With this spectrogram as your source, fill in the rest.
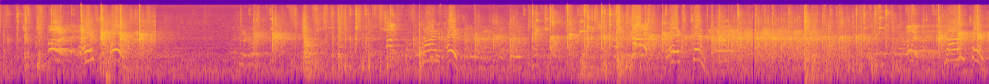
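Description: Young women shout loudly in short bursts after points.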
